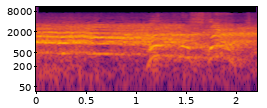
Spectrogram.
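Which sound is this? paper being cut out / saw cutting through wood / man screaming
man screaming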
